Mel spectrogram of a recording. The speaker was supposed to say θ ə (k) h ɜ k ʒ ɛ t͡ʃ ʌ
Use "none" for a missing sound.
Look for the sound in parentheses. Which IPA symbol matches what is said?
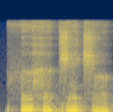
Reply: none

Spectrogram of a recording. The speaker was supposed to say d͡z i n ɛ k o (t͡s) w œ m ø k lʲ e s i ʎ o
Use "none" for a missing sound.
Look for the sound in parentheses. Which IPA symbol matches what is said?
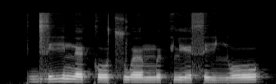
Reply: t͡s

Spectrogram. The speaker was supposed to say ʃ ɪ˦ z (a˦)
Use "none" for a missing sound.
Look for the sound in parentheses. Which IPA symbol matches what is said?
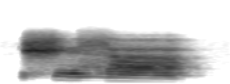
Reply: a˨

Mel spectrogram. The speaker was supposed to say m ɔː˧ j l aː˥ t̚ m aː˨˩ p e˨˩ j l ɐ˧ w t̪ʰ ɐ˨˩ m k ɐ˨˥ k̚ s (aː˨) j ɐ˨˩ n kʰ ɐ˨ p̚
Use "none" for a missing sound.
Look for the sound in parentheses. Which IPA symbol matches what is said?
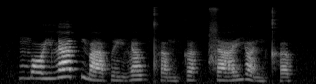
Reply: aː˨˥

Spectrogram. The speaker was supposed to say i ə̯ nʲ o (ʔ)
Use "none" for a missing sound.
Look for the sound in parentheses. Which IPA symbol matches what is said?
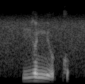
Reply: k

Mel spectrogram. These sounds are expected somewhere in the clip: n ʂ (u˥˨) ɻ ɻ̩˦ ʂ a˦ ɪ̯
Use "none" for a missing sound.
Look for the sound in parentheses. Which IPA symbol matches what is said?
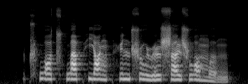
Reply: u˥˨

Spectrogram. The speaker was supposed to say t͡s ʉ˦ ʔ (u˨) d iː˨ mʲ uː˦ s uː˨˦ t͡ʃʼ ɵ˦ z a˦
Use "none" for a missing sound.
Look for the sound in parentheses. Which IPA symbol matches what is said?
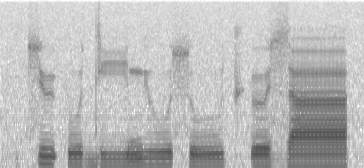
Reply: u˨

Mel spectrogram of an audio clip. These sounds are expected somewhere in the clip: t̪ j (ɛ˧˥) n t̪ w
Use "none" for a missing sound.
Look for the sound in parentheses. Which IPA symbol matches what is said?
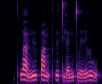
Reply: ɛ˧˥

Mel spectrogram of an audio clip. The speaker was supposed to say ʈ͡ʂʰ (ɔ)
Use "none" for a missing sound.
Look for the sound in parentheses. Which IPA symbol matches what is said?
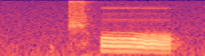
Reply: ɔ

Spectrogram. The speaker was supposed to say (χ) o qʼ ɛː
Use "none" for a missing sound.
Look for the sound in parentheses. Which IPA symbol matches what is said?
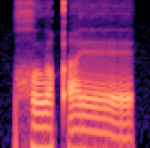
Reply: χ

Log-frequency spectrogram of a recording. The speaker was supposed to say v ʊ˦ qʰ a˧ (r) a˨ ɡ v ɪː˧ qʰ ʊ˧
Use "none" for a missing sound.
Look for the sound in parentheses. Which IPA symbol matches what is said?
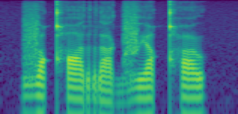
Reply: r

